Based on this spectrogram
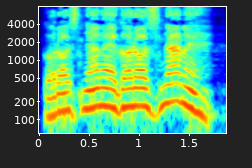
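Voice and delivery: loud, high, slow drawn-out yell; a slow wailing hungry yell; shouting. Acted. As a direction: stretch the cry out slowly. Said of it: "داد زد".

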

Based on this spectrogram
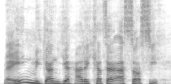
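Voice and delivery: half-hearted yell of triumph; voiced shout. A narrator's reading. Whitlam taunting the two men, mild mock shout. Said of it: "ویتلم با فریاد گفت".

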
